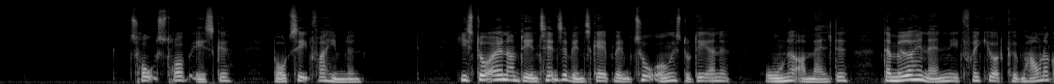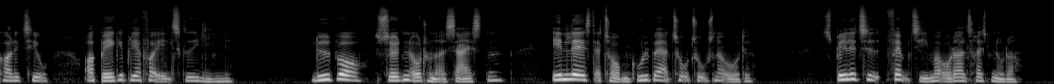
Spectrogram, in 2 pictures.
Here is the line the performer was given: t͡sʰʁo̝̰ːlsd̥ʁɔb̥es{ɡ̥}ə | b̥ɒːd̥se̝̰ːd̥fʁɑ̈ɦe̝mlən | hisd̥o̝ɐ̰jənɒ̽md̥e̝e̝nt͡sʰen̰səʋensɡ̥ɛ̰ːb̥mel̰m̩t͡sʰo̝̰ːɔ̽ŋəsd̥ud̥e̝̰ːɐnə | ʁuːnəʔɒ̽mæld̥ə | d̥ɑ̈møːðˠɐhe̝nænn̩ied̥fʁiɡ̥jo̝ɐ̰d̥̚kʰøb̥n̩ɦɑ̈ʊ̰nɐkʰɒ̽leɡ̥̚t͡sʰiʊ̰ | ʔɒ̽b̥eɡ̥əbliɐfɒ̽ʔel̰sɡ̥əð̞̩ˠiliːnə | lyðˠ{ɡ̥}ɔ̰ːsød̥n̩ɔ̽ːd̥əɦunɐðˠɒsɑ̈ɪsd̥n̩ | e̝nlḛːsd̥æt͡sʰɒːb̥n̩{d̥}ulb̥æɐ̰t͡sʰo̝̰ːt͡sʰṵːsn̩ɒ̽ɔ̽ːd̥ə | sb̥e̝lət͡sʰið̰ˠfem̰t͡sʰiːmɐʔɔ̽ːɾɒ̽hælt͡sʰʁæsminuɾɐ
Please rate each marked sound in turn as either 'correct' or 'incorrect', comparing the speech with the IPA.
correct, incorrect: b̥, incorrect: ɡ̥

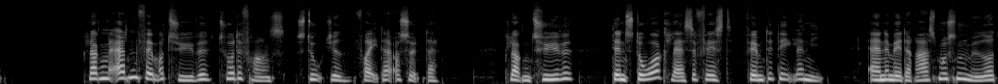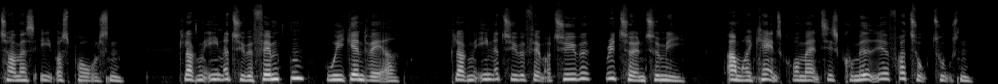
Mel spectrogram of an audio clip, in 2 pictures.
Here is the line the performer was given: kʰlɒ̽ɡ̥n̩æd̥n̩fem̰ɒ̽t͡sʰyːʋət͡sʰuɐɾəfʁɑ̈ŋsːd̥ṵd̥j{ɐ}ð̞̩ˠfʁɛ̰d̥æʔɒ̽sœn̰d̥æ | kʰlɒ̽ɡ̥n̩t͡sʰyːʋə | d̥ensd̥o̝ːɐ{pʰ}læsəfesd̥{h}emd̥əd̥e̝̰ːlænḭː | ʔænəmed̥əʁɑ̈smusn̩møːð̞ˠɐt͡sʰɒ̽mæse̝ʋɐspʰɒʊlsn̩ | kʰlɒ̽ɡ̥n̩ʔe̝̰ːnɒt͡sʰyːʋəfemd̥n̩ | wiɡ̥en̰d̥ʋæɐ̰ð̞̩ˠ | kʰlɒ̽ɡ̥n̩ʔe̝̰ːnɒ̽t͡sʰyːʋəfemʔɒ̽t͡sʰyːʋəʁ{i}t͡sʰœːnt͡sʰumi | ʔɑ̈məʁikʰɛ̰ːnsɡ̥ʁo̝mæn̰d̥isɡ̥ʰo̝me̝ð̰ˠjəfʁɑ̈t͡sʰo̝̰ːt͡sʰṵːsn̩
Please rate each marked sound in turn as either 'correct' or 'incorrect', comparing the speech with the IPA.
incorrect: ə, incorrect: kʰ, incorrect: f, correct

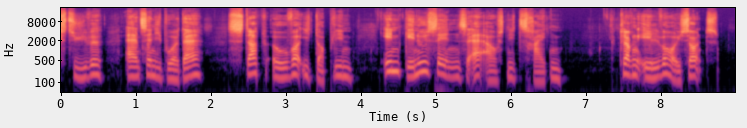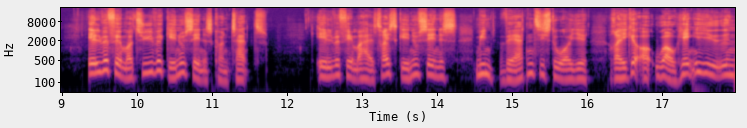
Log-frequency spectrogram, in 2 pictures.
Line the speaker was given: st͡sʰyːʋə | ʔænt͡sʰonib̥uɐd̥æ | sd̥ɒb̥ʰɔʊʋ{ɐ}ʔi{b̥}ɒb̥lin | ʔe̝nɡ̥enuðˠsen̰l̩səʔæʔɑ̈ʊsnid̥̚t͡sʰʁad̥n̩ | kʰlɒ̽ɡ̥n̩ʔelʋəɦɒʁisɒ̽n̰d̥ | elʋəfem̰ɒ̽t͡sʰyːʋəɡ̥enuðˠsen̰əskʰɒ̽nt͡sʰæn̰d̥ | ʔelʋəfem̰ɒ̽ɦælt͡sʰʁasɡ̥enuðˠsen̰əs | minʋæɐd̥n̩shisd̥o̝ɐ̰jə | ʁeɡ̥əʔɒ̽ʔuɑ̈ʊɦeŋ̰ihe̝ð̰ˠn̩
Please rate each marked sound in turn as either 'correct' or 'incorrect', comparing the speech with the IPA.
correct, incorrect: d̥

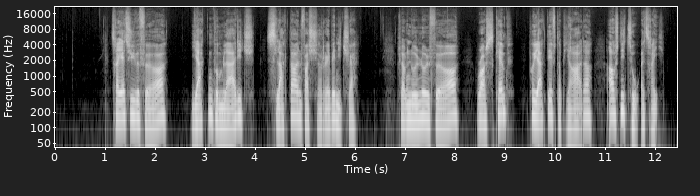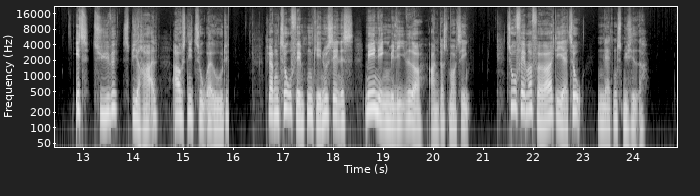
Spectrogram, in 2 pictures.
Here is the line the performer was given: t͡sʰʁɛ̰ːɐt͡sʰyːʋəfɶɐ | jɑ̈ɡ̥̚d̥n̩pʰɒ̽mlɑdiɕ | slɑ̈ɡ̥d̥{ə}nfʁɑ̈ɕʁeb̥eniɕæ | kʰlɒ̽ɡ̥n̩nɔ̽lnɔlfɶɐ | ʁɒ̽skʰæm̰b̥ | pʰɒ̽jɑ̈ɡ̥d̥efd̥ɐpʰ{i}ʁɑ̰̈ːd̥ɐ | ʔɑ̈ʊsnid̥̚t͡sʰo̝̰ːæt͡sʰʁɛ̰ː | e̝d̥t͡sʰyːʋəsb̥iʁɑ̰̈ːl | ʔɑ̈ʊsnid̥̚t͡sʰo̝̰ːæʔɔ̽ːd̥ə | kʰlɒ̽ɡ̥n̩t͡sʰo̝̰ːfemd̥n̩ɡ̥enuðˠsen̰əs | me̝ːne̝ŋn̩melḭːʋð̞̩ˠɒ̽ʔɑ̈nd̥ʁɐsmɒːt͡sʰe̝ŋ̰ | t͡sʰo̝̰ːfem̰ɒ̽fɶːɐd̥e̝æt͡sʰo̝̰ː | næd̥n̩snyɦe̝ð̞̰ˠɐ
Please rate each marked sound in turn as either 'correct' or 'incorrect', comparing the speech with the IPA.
incorrect: ɐ, correct

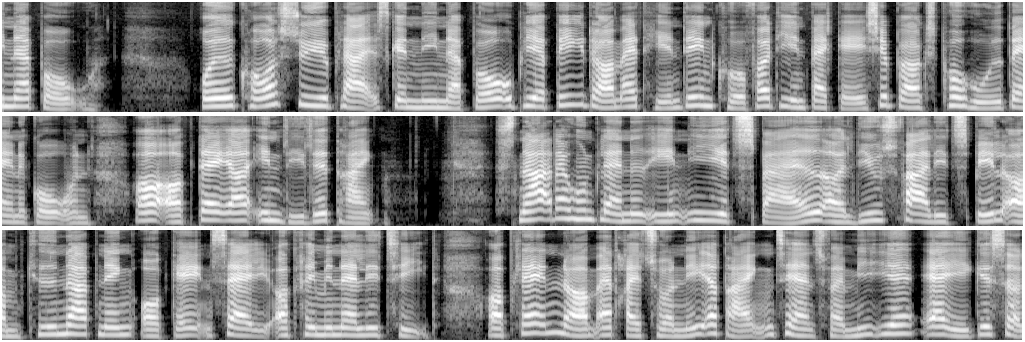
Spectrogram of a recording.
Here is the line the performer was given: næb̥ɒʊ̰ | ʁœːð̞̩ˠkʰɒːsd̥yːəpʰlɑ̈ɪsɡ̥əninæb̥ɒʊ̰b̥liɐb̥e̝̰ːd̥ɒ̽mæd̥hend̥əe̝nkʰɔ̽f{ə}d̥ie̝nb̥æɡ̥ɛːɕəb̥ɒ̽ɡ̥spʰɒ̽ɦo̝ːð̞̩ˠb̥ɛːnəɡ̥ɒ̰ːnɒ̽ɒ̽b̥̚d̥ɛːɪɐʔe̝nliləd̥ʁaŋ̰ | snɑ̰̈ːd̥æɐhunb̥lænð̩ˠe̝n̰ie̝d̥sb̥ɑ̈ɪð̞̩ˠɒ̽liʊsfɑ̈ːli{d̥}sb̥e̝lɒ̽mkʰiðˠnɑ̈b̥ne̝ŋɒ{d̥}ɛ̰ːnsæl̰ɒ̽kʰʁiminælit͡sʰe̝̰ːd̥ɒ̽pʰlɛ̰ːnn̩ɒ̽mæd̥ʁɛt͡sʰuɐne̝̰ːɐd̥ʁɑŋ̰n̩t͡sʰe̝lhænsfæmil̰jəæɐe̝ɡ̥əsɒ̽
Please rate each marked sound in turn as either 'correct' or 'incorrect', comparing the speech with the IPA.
incorrect: ɐ, correct, incorrect: ɡ̥

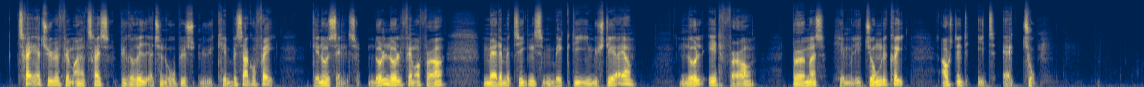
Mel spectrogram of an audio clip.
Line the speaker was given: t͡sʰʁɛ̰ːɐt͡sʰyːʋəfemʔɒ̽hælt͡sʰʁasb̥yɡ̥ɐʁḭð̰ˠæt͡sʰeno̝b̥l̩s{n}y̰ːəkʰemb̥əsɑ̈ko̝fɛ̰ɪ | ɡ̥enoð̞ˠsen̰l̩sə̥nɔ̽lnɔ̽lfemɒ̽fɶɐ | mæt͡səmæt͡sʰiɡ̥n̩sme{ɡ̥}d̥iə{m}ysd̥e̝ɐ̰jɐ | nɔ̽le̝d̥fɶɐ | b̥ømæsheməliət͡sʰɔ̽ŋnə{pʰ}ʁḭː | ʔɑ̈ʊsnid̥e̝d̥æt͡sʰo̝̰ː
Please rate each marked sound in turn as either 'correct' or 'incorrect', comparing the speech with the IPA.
correct, correct, correct, incorrect: kʰ

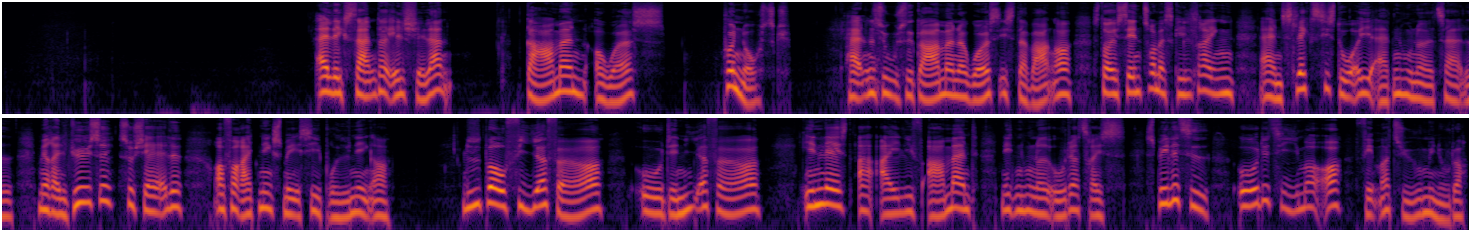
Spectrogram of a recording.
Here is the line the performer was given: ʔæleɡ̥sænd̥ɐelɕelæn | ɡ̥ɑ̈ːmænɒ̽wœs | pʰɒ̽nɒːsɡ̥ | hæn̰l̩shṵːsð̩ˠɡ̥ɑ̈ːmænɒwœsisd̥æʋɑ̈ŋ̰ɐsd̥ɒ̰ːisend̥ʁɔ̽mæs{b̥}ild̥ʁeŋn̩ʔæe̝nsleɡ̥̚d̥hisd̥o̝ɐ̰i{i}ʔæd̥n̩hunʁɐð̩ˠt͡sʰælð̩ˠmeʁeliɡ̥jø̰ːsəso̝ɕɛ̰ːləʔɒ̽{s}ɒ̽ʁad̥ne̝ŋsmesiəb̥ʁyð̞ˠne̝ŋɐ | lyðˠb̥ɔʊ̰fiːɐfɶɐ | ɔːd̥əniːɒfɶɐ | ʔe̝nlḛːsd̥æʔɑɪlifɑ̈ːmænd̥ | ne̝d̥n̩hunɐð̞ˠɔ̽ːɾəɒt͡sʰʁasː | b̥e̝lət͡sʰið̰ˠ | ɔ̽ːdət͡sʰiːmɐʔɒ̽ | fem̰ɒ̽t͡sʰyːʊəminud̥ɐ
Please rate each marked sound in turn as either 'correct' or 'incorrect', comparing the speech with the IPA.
incorrect: ɡ̥, correct, incorrect: f

